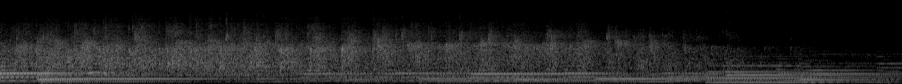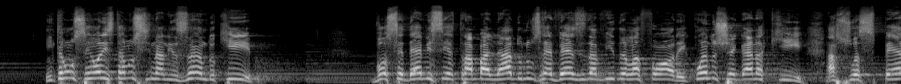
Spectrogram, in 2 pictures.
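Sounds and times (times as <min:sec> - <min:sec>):
audience applauding: 0:00.0 - 0:07.8
speech: 0:09.5 - 0:11.8, 0:12.8 - 0:18.0.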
